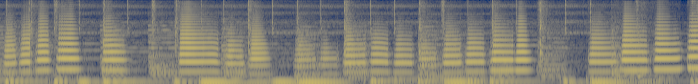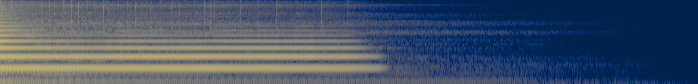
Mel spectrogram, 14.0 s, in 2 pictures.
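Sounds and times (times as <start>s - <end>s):
tenor trombone playing Latin music: 0.0s - 11.0s.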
